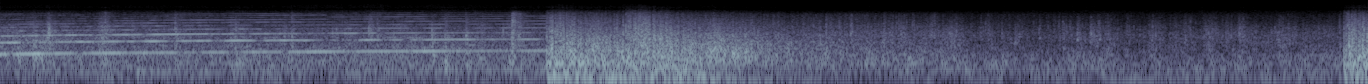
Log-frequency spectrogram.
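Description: Air-raid siren wailing and slowly rising in pitch, cut off a little under three seconds in by a loud bomb explosion whose rumble dies away over a couple of seconds; a second blast hits near the end. The sound of an air raid in progress.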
